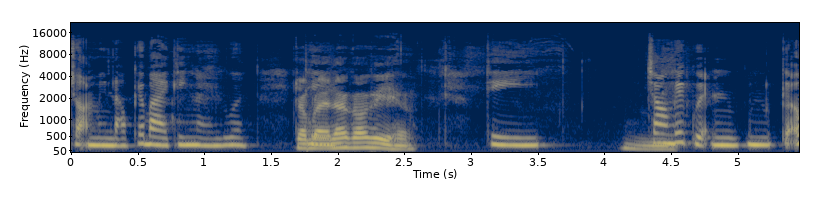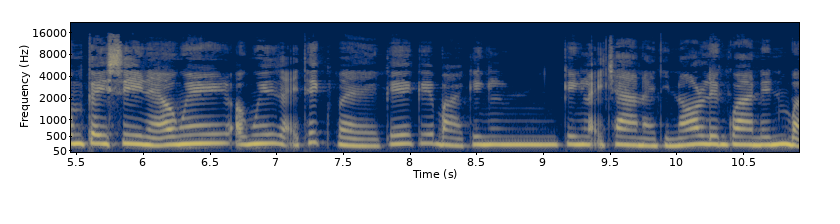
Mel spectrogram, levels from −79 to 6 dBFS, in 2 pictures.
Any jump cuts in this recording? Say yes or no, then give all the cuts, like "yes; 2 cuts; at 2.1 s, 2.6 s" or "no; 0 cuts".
no; 0 cuts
